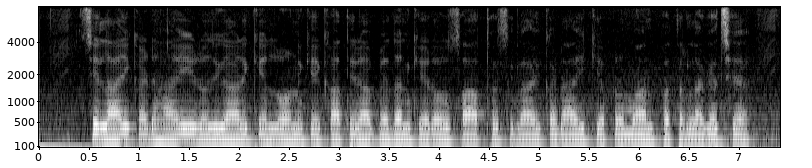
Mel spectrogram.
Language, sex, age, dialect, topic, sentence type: Maithili, male, 25-30, Angika, banking, question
